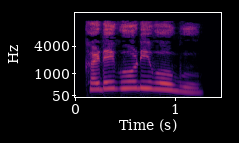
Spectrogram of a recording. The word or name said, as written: ಕಡೆಗೋಡಿವೋಗು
